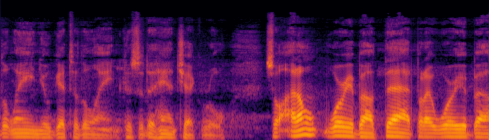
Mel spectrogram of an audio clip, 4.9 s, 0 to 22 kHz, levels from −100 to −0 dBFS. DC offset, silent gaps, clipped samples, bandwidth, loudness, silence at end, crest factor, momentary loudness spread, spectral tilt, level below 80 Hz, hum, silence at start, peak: under 0.1%; none; under 0.1%; 14 kHz; -25 LUFS; 0 s; 20 dB; 12 LU; -6.5 dB/octave; -52 dBFS; none; 0 s; -4 dBFS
